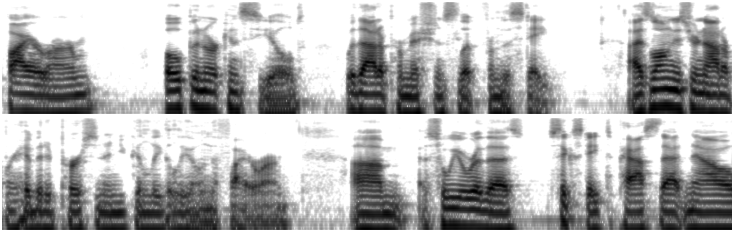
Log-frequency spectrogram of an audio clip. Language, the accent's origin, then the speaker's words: English; Ohio, United States; So, yes, I grew up in Ohio, but my parents are originally from Maine.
